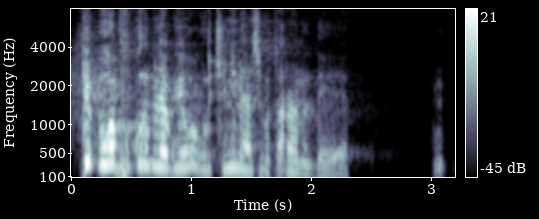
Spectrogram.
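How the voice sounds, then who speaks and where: A middle-aged man preaching an animated sermon, telling stories dramatically and swinging from loud shouts to hushed asides. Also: very high-pitched, fast talker, slight background noise. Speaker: pastor. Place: large convention hall. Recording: reverberant hall.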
